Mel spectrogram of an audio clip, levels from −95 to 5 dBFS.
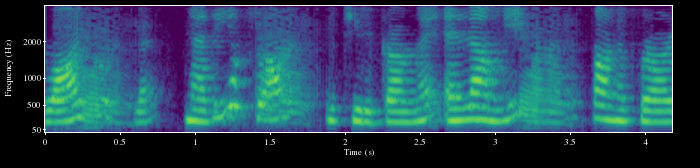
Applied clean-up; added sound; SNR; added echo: neural mask model DeepFilterNet 3.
